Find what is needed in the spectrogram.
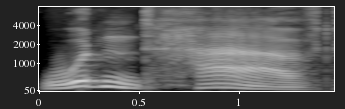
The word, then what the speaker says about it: wouldn't have: Wouldn't have también se puede acortar. Acaba siendo wouldn't have. Pronunciamos la T y la V y nada más. La L de would nunca se pronuncia.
